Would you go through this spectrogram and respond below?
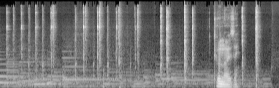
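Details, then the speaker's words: Vintage Selmer Mark VI saxophone, octave key before and after a repair overhaul. Sharp mechanical clicks sound between sustained notes as the octave key clacks against its stop; it is key clicking noise. "time trying to get as many as possible of these clicking sounds out of the way. And he did a fantastic job like Listen to this octave key before and after."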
